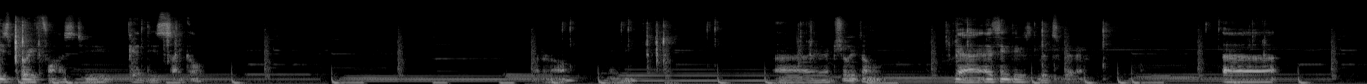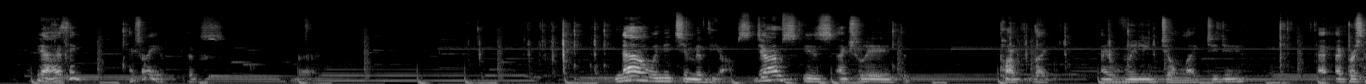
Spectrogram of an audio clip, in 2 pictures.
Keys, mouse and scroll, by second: 0.0 shift+r, 0.4 shift+r, 1.5 click, 1.9 space, 3.2 middle click, 3.2-5.2 typing, 3.4 shift+middle click, 3.4 click, 3.5 click, 3.5 scroll up 8, 3.6 click, 3.7 middle click, 3.7 click, 3.8 right click, 3.8 shift+click, 3.9 click, 3.9 middle click, 4.1 middle click, 4.2 middle click, 4.2 click, 4.2 scroll down 3, 4.3 click, 4.3 middle click, 4.4 click, 4.5 middle click, 4.6 shift+middle click, 4.6 click, 4.8 shift+middle click, 4.8 click, 4.9 middle click, 5.0 shift+middle click, 5.1 shift+middle click, 5.1 right click, 5.2 shift+click, 5.2-5.9 scroll up 5, 5.9 click, 6.4 shift+click, 6.9 g, 7.4 click, 8.2 space, 9.7 space, 9.9 middle click, 10.3-10.6 scroll down 3, 10.6 middle click, 11.2 middle click, 12.3 click, 12.7 space, 14.4 space, 17.0 middle click, 17.0 click, 17.0-17.5 scroll down 6, 17.5 scroll up 8, 17.5-17.9 typing, 17.6 click, 17.6 middle click, 17.7 scroll down 7, 17.7 middle click, 17.8 middle click, 17.9 shift+middle click, 17.9 click, 19.4 space, 19.7 shift+middle click, 19.9 middle click, 20.8 click, 21.9 click, 22.9 middle click, 24.3 shift+middle click, 25.2 shift+middle click, 26.3 r, 26.8 ctrl+click.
